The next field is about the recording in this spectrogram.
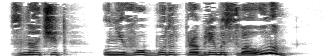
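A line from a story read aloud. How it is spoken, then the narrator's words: Uncertain. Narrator (Russian): неуверенно заключила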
